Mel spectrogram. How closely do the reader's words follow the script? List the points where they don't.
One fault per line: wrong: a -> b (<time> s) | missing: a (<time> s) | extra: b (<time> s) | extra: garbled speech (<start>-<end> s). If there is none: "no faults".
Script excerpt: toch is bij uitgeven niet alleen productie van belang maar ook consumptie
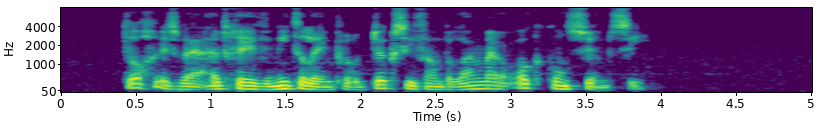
no faults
